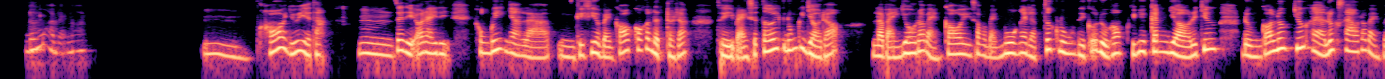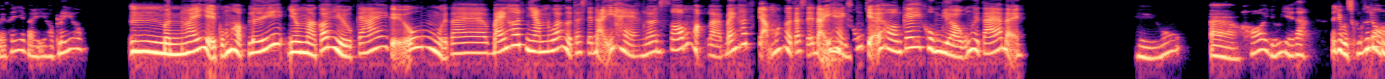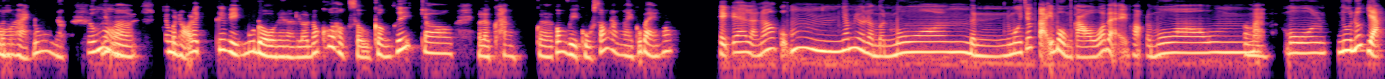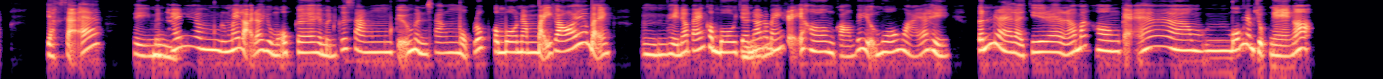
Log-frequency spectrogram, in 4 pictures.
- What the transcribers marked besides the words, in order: tapping; other background noise
- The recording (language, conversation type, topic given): Vietnamese, advice, Dùng quá nhiều màn hình trước khi ngủ khiến khó ngủ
